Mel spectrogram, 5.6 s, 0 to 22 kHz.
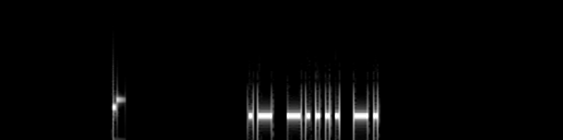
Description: Morse code, heard as a keyed tone, about 25 wpm, 700 Hz. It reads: A6N
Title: All Cut Numbers - 3-Digit 25wpm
